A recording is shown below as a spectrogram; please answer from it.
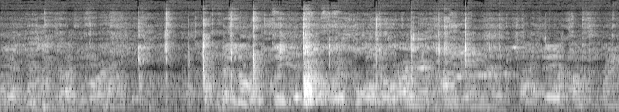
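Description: Indistinct voices talking in a room, broken by several sharp clicks and knocks. The loudest knock comes about three seconds in.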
